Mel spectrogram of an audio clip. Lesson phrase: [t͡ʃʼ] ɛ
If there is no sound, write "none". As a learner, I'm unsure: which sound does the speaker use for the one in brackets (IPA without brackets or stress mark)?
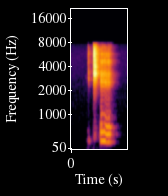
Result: t͡ʃʼ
